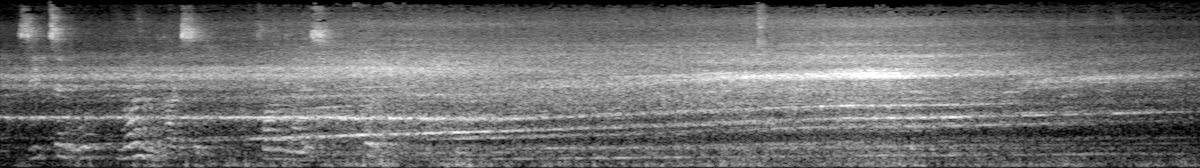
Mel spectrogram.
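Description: A train's motors whine as it pulls away.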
